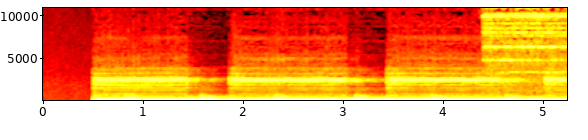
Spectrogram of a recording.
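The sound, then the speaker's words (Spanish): A harsh electronic alarm buzzer blares as a spoiler-warning sound effect. It starts abruptly after a moment of quiet, then drones loud and steady with a few brief dips. “Bueno, suena ahora la alarma spoiler y entramos en detalle.”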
